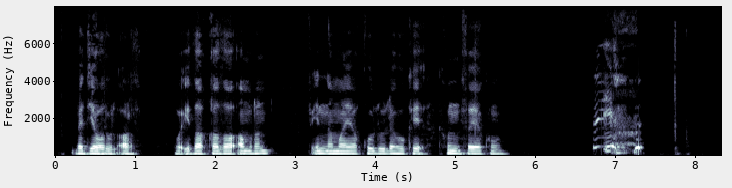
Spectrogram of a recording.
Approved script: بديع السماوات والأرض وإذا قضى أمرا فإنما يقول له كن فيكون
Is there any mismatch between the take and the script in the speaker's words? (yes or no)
yes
